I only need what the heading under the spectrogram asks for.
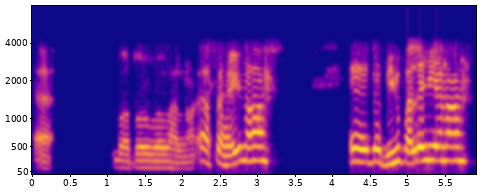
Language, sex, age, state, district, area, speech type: Assamese, male, 60+, Assam, Lakhimpur, urban, conversation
